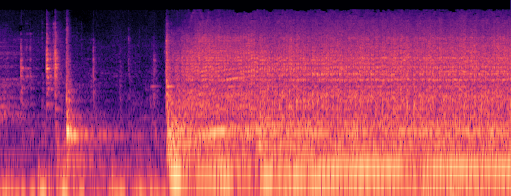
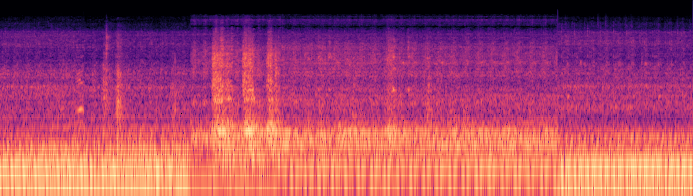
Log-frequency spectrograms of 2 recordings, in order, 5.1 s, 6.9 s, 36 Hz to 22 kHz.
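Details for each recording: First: 1953 Chevy 5700 COE truck, not run in about 50 years, cranking. The starter spins fast and perfectly even with no slowing on compression strokes; compression test readings were 50, 0, 25, 25, 75, 40. Low compression across cylinders. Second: Finished 1953 Chevy 5700 COE truck, revived after about 50 years sitting, now runs and drives: settles into a steady, low idle with an even beat and no knocking; sounds healthy.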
